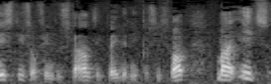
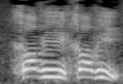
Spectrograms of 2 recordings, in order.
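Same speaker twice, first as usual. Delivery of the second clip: loud high call across a street; 12 semitones higher, 7 dB louder, slower than usual. Retold or imitated. Friend spots Gavi in Mumbai, calling out loudly. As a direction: shout her name to catch her attention.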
